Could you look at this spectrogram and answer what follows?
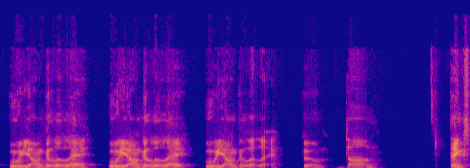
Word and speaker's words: Uiagalelei: Uiagalelei, Uiagalelei, Uiagalelei, Uiagalelei, Uiagalelei.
